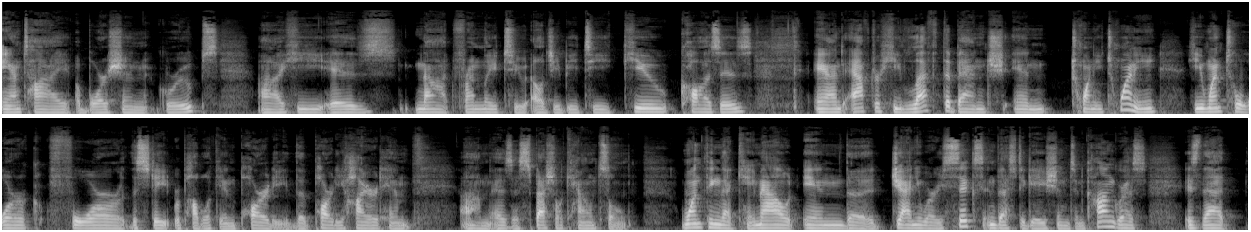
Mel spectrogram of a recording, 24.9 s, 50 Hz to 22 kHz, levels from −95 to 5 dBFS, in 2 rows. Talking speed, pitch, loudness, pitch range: 120 wpm, 115 Hz, -20 LUFS, 110-125 Hz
